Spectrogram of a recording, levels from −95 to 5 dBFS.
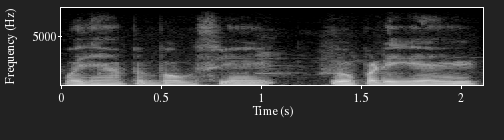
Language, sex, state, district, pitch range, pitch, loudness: Hindi, male, Uttar Pradesh, Shamli, 115-125 Hz, 120 Hz, -20 LUFS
